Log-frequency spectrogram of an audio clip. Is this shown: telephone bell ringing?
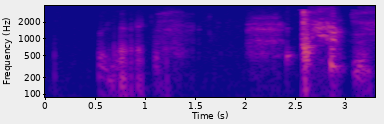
no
